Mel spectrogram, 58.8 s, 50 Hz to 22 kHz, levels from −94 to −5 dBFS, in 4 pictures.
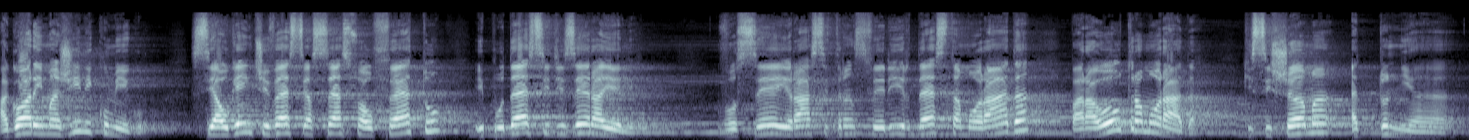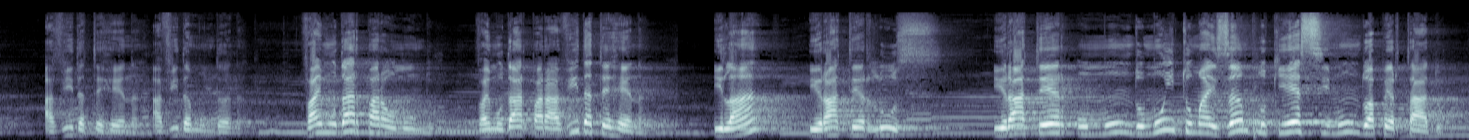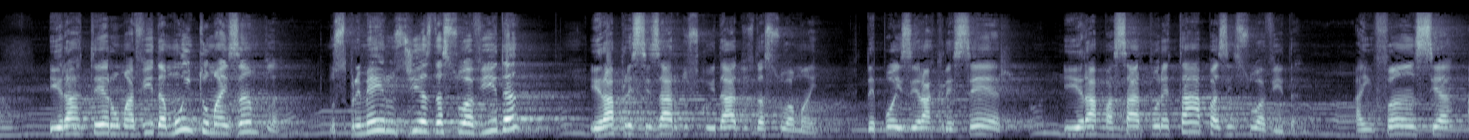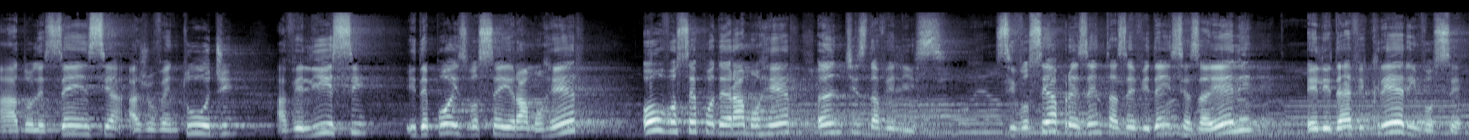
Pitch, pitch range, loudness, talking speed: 200 Hz, 175-240 Hz, -23 LUFS, 125 wpm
